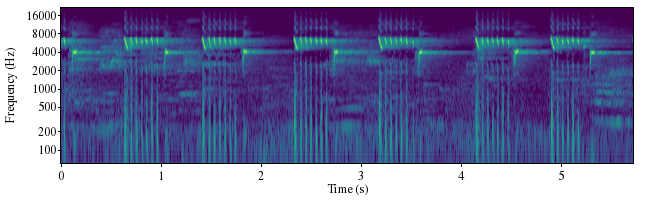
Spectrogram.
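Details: A crimson sunbird sings steadily, giving bright, rapid, high-pitched trilled bursts with a thin trailing tone, spaced roughly a second apart with brief quiet gaps.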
